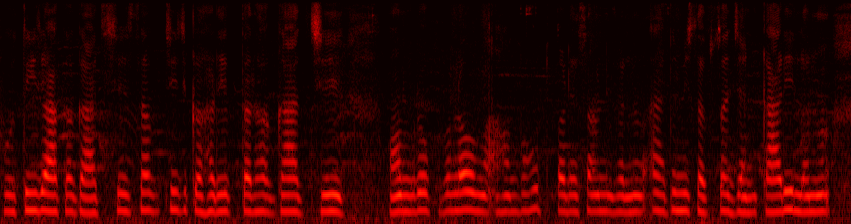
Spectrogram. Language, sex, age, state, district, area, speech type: Maithili, female, 30-45, Bihar, Darbhanga, urban, spontaneous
